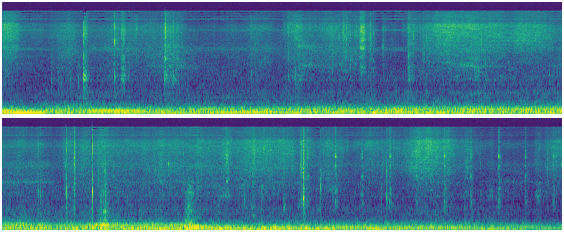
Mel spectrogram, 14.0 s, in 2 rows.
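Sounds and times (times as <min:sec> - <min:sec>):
car engine drone from cabin: 0:00.0 - 0:14.0.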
